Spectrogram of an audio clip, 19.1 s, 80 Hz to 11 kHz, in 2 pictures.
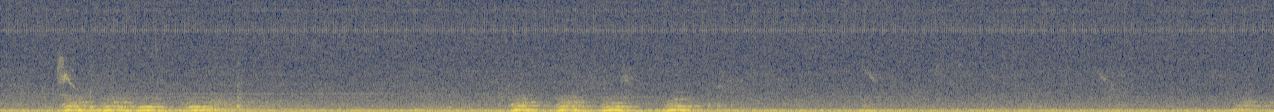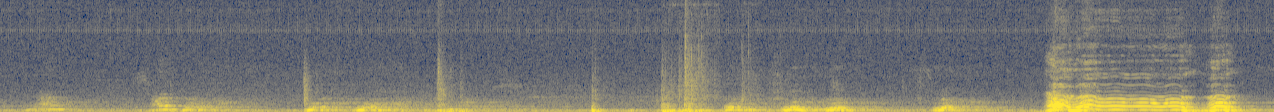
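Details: Great Dane puppies at Puppy Hill on 03-06-2019, late afternoon: scattered soft whines and whimpers build into several knocks and a loud, drawn-out squealing yelp near the end, over a low background hum.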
